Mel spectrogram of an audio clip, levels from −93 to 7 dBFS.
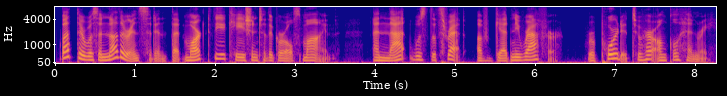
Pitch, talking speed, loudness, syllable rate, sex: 170 Hz, 190 wpm, -21 LUFS, 5.4 syllables/s, female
